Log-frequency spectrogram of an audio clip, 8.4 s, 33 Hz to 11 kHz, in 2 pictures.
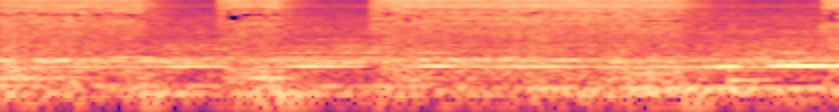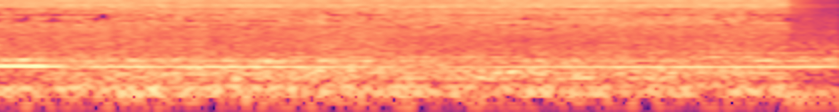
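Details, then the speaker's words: Graco 9.5 Pro Contractor HVLP with Edge 2 Plus gun spraying water-based paint: steady airy hiss that dips in pressure when the trigger is pulled for paint, then builds back up; normal. "So, as well when I'm spraying, if you can hear that, as soon as I pull that trigger, there'll be a drop in pressure and then it builds back up."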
